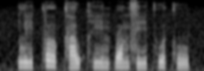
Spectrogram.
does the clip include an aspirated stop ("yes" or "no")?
yes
